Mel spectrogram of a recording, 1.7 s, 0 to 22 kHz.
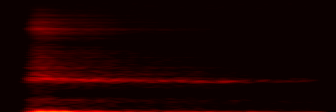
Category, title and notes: Sound effects > Human sounds and actions
shot blow long 1
It's a sound created for the game Dungeons and Bubbles for The Global Game Jam 2025.
long, blow, foley, pomper, bubble, fxs, shot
